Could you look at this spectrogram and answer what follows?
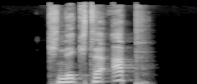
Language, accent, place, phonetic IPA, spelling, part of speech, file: German, Germany, Berlin, [ˌknɪktə ˈap], knickte ab, verb, De-knickte ab.ogg
- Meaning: inflection of abknicken: 1. first/third-person singular preterite 2. first/third-person singular subjunctive II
